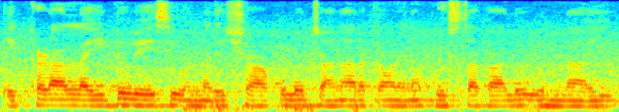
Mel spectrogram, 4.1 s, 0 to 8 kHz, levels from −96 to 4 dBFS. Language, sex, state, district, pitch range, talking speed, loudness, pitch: Telugu, male, Andhra Pradesh, Sri Satya Sai, 105-115 Hz, 145 wpm, -15 LUFS, 110 Hz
